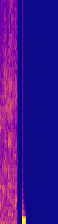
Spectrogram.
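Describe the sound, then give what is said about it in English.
A single sneeze, a sharp breathy burst of noise that cuts off into a brief voiced yelp, followed by silence. “Bless you.”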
